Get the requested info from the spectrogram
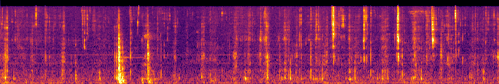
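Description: Close-up chewing and crunching of green mango and chicken feet salad: a run of short, sharp crackles and wet clicks from mouths at work, with one louder crunch about two seconds in.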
